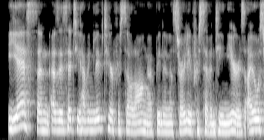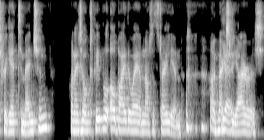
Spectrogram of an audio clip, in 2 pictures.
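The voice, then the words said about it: Irish accent. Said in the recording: “If the accent's throwing you off a little bit, it's definitely not an Aussie accent, but I'm sure you've, even your Irish accent's probably changed a little bit”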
